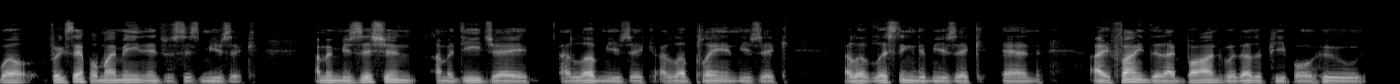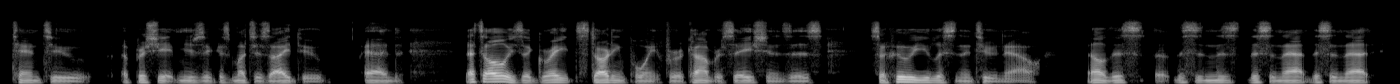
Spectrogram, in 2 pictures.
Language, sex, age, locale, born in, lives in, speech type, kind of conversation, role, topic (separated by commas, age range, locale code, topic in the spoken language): English, male, 60-64, en-US, United States, United States, conversation, unstructured, none, Which everyday moments and small habits help you feel genuinely connected to people you see regularly?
